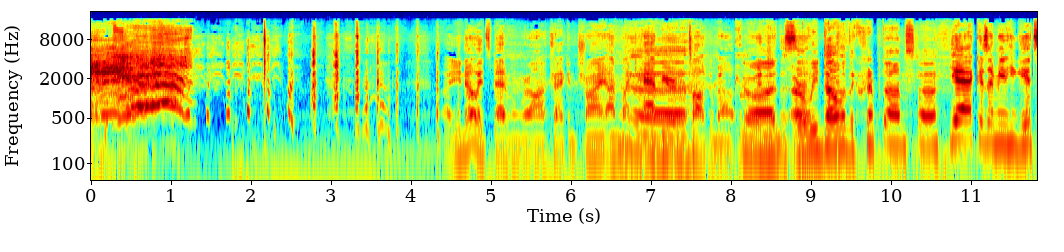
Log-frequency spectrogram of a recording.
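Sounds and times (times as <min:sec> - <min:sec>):
person imitating the scream of a movie character doing a flip: 0:00.0 - 0:01.3
breathy laughter: 0:00.9 - 0:04.4
speech: 0:04.7 - 0:11.8.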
